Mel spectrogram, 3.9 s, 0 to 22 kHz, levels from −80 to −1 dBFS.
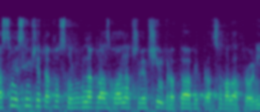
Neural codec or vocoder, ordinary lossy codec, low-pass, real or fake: codec, 24 kHz, 3 kbps, HILCodec; Opus, 24 kbps; 10.8 kHz; fake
